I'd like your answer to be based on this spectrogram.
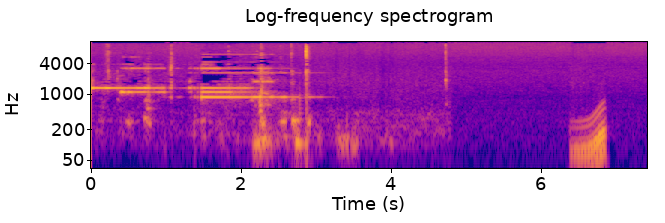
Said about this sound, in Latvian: Lūdzu zvanu, balsosim par 100. ministra kabineta priekšlikumu.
